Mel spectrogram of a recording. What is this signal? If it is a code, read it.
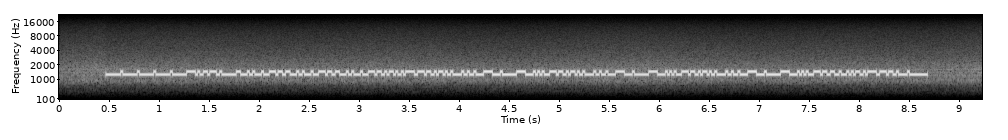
RTTY (45.45 baud, 170 Hz shift), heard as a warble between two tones, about 1360 Hz centre. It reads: CQ CQ CQ DE DK9OY DK9OY DK9OY PSE K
